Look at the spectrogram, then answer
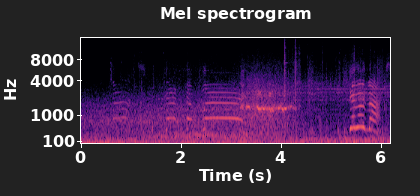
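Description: Car engine and tyre skidding from the video game Max Payne 3, a steady motor drone with squealing skid tones rising over it, mixed under game dialogue and background music.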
